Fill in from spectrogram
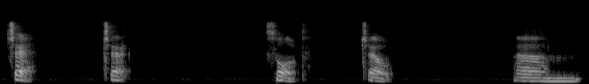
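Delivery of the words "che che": "Che" hit strong and exploded off the palate; explosive CHE. Shown as a demonstration. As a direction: explode each short "che" from mid-mouth. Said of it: "you hit it strong and explode it".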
